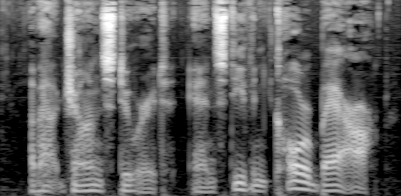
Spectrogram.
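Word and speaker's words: Colbert: John Stewart and step corar corar he prefers you pronounce it in a French uh fashion Steven cbear and John Stewart and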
